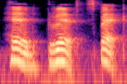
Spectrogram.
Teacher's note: all three of these words were being pronounced with something like the short eh sound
